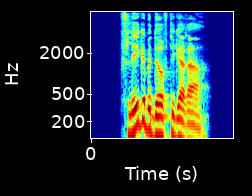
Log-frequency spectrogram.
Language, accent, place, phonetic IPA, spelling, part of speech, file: German, Germany, Berlin, [ˈp͡fleːɡəbəˌdʏʁftɪɡəʁɐ], pflegebedürftigerer, adjective, De-pflegebedürftigerer.ogg
- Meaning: inflection of pflegebedürftig: 1. strong/mixed nominative masculine singular comparative degree 2. strong genitive/dative feminine singular comparative degree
